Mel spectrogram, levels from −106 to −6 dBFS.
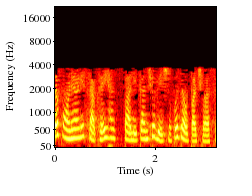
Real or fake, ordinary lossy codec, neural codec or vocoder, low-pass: real; MP3, 16 kbps; none; 3.6 kHz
